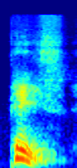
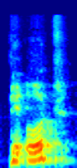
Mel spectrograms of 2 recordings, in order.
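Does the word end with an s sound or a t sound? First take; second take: s sound; t sound. First: The word ends with an s sound. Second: The word ends with a t sound. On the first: "В ашкеназском произношении говорят «пейс»" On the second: "На современном иврите говорят «пеот»"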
